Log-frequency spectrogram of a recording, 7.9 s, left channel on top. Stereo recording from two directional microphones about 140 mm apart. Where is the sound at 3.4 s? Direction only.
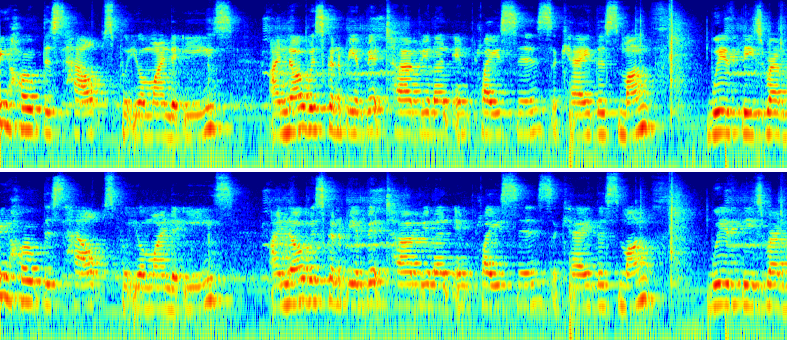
Centre (ahead or behind).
